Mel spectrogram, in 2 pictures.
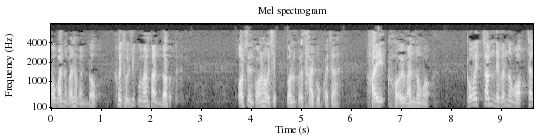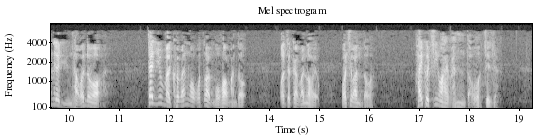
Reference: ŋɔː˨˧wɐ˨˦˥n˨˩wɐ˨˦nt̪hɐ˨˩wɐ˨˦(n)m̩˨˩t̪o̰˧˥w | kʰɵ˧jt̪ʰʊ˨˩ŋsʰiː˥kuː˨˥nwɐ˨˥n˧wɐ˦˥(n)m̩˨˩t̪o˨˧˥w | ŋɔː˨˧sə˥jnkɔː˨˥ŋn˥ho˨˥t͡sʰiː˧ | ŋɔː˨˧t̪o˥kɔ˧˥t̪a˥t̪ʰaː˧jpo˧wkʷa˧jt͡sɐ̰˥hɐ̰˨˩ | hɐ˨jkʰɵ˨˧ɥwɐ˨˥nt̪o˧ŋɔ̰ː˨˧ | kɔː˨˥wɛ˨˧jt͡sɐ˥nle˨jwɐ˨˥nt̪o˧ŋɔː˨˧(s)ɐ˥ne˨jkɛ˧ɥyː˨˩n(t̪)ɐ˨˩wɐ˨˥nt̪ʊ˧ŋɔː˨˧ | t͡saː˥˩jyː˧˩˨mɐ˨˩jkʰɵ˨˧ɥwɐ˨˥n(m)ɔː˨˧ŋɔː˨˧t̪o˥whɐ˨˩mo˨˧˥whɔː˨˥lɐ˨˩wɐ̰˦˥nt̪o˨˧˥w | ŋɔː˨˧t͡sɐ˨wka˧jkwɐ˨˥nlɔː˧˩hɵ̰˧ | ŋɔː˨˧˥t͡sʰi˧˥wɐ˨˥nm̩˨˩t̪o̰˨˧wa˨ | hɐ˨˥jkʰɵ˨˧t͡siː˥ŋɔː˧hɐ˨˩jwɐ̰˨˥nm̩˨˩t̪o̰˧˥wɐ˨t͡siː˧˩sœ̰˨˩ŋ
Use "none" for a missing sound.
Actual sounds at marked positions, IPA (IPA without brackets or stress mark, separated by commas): n, n, t͡s, t̪ʰ, ŋ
